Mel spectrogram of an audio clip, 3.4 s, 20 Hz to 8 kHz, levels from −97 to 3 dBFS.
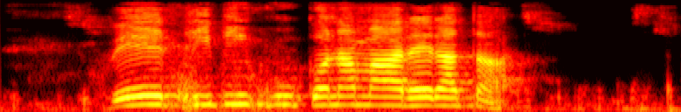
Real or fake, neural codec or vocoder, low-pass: fake; codec, 16 kHz, 4 kbps, X-Codec, WavLM features, trained on Multilingual LibriSpeech; 7.2 kHz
